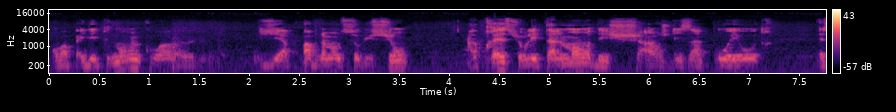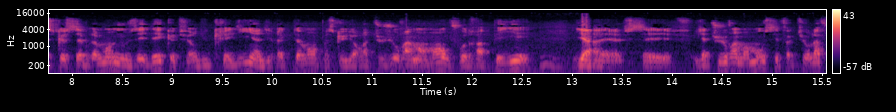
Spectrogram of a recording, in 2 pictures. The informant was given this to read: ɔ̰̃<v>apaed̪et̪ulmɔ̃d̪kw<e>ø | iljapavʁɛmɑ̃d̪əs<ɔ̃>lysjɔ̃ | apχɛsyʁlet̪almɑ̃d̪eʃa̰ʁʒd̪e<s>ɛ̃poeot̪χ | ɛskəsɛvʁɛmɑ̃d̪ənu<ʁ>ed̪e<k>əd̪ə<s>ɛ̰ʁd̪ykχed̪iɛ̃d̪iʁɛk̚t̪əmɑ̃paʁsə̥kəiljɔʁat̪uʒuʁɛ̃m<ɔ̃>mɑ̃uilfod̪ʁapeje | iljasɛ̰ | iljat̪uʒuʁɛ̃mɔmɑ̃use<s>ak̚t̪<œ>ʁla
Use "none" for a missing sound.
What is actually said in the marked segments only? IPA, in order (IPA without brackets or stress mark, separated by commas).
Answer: v, a, ɔ, z, z, k, f, ɔ, f, y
